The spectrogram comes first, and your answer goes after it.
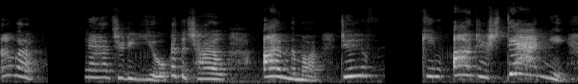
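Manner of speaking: high-pitched re-enactment of a mother laying down the law; furious mom. Retold or imitated. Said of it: "She's like".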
